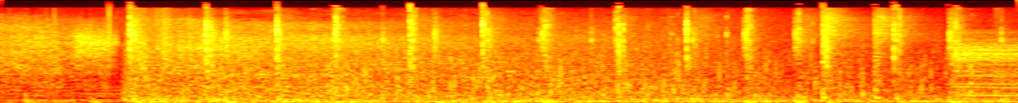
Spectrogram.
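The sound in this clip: A rocket launch roar: after a brief lead-in, a loud, dense rumble bursts in and holds steady, crackling with sharp pops throughout.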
